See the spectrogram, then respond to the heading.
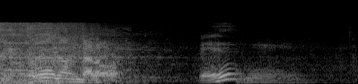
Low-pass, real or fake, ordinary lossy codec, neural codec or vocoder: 7.2 kHz; fake; none; codec, 16 kHz in and 24 kHz out, 1.1 kbps, FireRedTTS-2 codec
